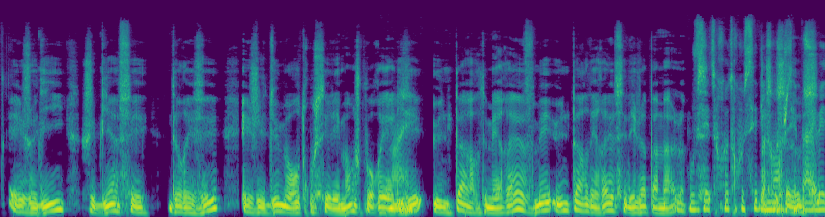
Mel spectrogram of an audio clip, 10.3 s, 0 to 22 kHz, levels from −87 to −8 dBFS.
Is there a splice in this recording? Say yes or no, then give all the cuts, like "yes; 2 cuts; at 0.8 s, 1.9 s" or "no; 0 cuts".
yes; 2 cuts; at 3.0 s, 8.6 s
